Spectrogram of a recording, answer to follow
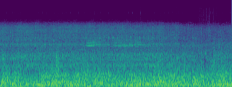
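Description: Motorcycle riding along at road speed: steady rushing wind and road noise on the microphone, with no distinct engine note standing out.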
